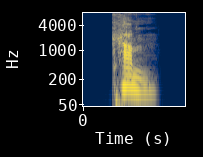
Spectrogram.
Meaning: 1. comb 2. crest (of various animals), comb (of rooster) 3. shoulder (of pork), neck (of mutton/beef) 4. ridge (of hills, mountains)
- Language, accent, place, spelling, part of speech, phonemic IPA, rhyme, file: German, Germany, Berlin, Kamm, noun, /kam/, -am, De-Kamm.ogg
